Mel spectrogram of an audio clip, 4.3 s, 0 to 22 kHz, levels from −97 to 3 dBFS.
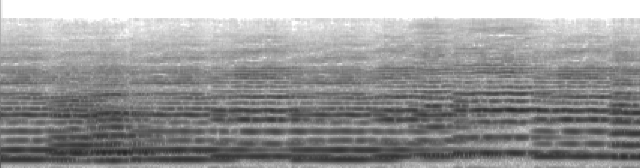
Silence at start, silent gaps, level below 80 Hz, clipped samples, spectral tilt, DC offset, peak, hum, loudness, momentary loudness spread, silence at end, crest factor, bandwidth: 0 s; none; -68 dBFS; under 0.1%; -4.5 dB/octave; under 0.1%; -4 dBFS; none; -18 LUFS; 3 LU; 0 s; 14 dB; 13.5 kHz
